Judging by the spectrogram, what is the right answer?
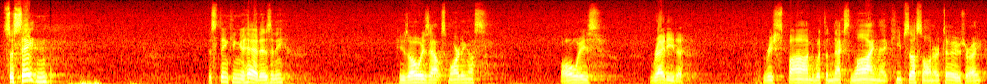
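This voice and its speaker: A man's voice: mid-range voice, fairly even intonation, takes it slowly, long pauses, fairly bright tone. Man preaching with long church reverb. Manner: conversational, rhetorical questions, humorous. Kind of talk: sermon. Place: church sanctuary.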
